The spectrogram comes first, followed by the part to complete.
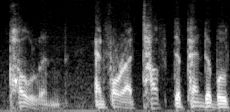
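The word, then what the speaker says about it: Poulan: for over 30 years they've been mispronouncing our name so we'd like to remind you that our name is poland and for a tough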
